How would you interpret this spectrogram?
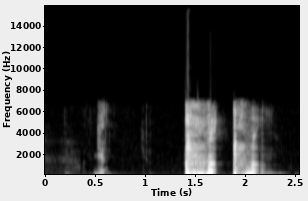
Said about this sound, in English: Sorry, there's something stuck in my throat.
